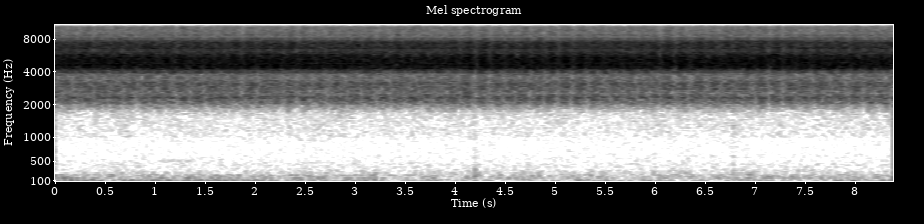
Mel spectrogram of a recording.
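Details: Summer cicadas produce a steady, high-pitched electric buzz that never pauses, with a faint pulsing texture running through it and a low rumble of background noise underneath.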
